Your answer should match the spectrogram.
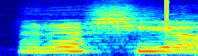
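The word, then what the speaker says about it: Russia: रशिया, आई ए है यहाँ पर तो इसका प्रोनाउंसिएशन रशिया होगा।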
